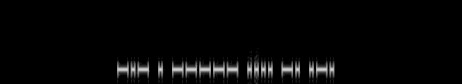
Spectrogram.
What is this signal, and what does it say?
Morse code, heard as a keyed tone, about 36 wpm, 700 Hz. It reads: KE0HNR
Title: USA Call Signs - 6 Characters - 3x Character Spacing - 35wpm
